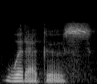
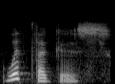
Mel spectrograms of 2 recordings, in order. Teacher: with a TH on the end of with. Tongue comes between the teeth. It's a soft TH, with.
